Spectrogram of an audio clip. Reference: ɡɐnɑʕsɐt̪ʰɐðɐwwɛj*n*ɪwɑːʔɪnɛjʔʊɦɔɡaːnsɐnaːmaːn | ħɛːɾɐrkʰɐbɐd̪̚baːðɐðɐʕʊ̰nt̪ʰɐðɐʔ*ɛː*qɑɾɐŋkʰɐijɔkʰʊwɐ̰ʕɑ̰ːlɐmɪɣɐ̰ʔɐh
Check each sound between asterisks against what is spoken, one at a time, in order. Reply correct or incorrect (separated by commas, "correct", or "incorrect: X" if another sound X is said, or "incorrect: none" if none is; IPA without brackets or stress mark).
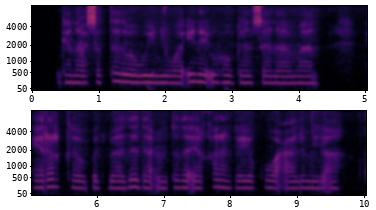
correct, correct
